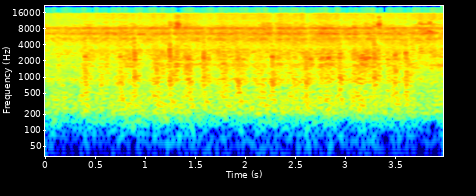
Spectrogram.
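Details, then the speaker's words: Car front end, engine running: rough hissy run with a loose knock about three times a second; owner suspects a tie rod, not confirmed; front end knocking noise. "whatever the issue is is actually there let me figure out what it is that sounds like a tie rod"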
